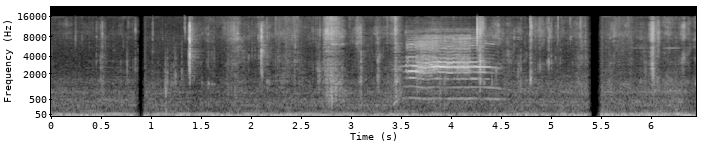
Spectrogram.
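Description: Close-miked eating sounds of french fries and fried chicken: scattered crisp bites and chewing clicks over a low steady hum. About midway a single high, meow-like call sounds for about a second. The sound cuts out briefly twice.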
